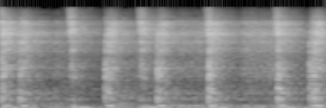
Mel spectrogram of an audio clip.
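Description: Live rock band playing loud through the PA, led by a steady drum beat of about two strikes a second, heard from the audience in a large hall.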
